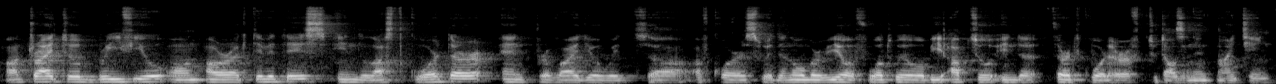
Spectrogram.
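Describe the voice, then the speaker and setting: A man with a Bulgarian accent gives a business briefing as a chief executive, pausing to find his words. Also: fairly low pitch, little pitch movement, warm tone, poor audio. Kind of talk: semi-scripted business briefing.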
